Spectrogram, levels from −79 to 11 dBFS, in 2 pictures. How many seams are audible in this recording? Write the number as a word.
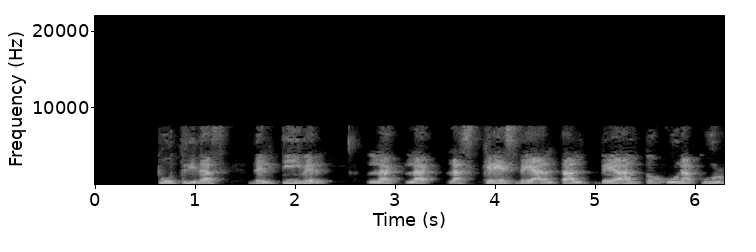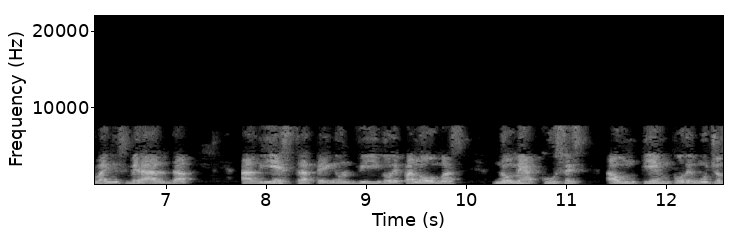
zero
